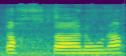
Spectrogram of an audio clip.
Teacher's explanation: خا کی آواز تھوڑی سی چلے گی، آخر والا نون لمبا نہیں ہوگا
